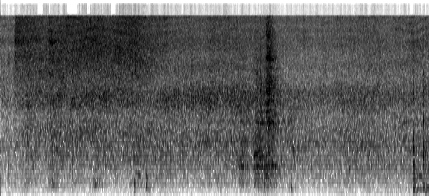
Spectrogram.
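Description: Ginger garlic paste sizzling in hot oil, a steady loud broadband hiss that runs throughout, with a few brief clinks and stirring bumps near the end.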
